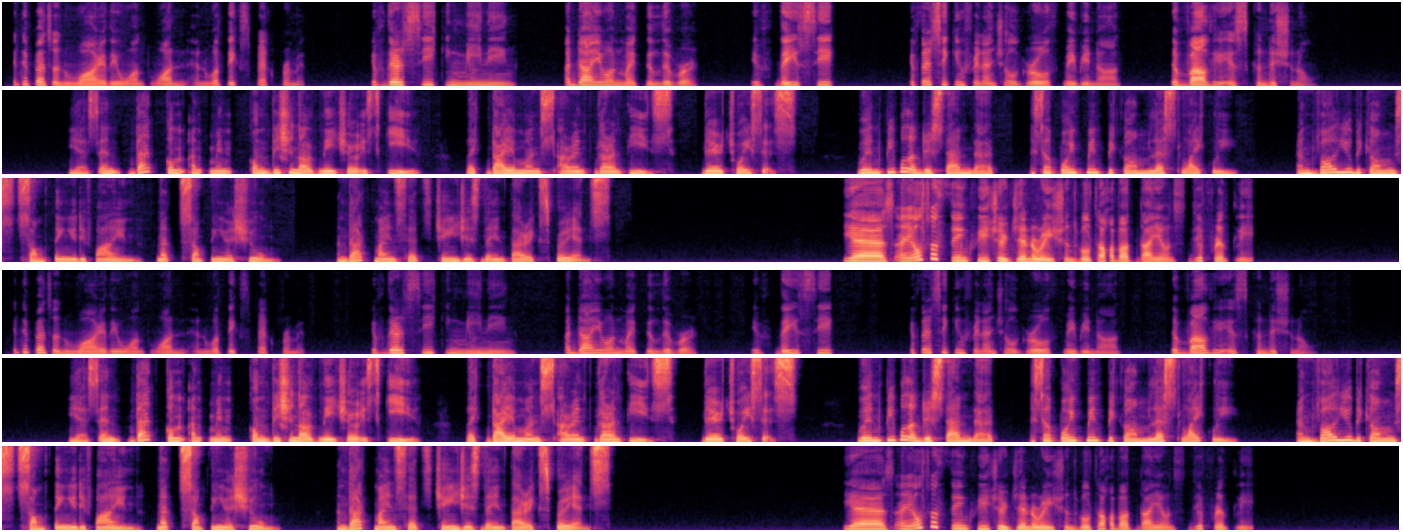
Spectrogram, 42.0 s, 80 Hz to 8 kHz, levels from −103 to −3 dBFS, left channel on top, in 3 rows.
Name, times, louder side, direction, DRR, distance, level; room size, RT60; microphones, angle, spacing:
voice 1, 0.3-3.0 3.7-5.1 5.6-6.9 7.5-8.3 9.2-11.2 11.7-13.1 36.4-40.5, left 3 dB, 80° left, 1.5 m, -23 dB
voice 2, 14.7-18.2 18.6-20.7 21.0-21.9 22.5-23.9 24.3-26.3 26.9-30.8 31.3-34.0, right 1 dB, 25° right, 2.2 m, -19 dB
open air
head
